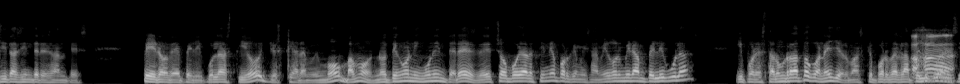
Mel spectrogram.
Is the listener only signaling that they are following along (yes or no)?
no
